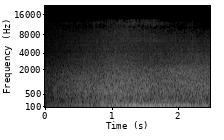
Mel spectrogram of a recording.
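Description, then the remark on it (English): A fleet of PG&E utility service trucks rumbles past a neighborhood in Kahlua, Fresno County, a low engine drone with broad road noise swelling louder and holding steady, no voices. “Back in Kahlua, a fleet of PG&E service trucks rumbles past the neighborhood where the streetlights will turn off next week.”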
